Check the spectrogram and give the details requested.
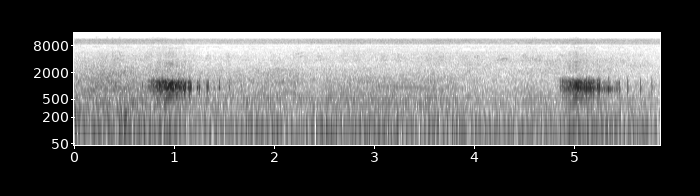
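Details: Kerot-style zebra dove song used as a bird lure, two phrases about four seconds apart, each opening with a rich rolling coo and trailing off into a quick row of short staccato notes against a quiet hiss.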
